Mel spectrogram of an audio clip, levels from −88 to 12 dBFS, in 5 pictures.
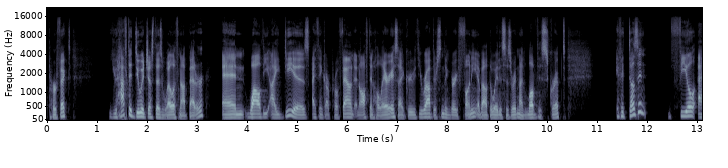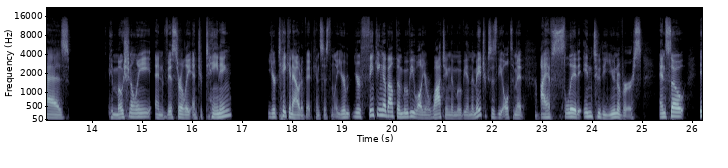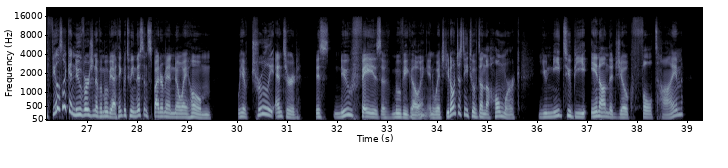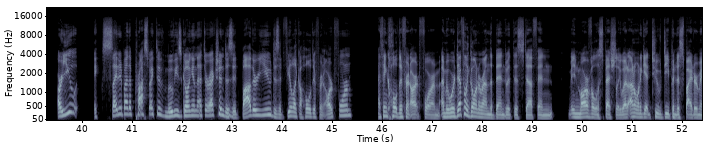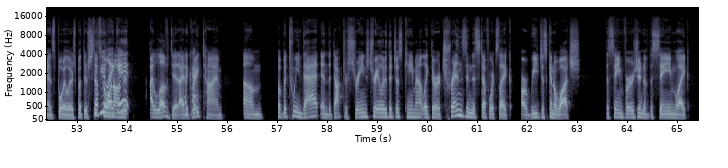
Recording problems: none

